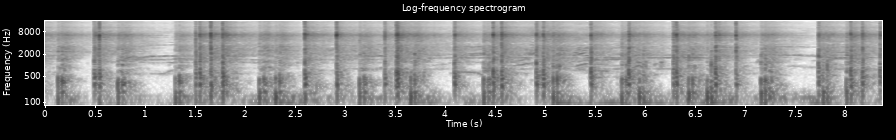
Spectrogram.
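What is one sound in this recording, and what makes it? Fireworks bang and crackle loudly overhead, one burst after another.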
